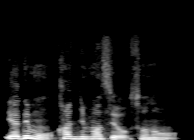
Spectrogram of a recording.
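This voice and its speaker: A woman's voice: medium pitch, quick pace, warm tone, no echo. A woman in casual chat, listening and chiming in with short replies and teasing remarks. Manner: attentive listener with frequent back-channel nods.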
